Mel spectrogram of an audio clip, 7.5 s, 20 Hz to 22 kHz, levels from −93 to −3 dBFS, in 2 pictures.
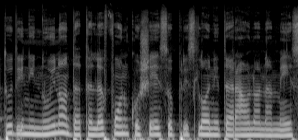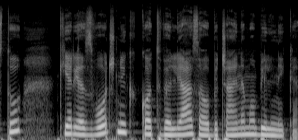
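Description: No technical faults can be heard anywhere in this recording.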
